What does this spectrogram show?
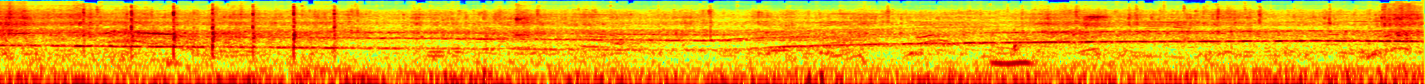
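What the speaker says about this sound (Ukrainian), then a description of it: "Вже їде пожежна." A fire engine siren wails steadily in a park setting, its rising and falling tone sustained over constant outdoor noise at moderate distance.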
